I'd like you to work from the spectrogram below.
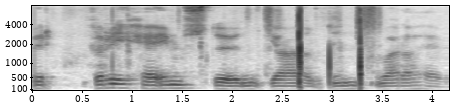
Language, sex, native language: Icelandic, male, Icelandic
